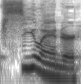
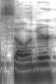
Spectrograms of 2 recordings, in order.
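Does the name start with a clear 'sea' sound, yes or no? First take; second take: yes; no. First: The name begins with a clear 'sea' sound. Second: The name begins without a clear 'sea' sound. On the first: This version sounds cooler and more nautical. "I'm going to just say it the cool way" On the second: This is probably the actual pronunciation. "It's probably Sealander"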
